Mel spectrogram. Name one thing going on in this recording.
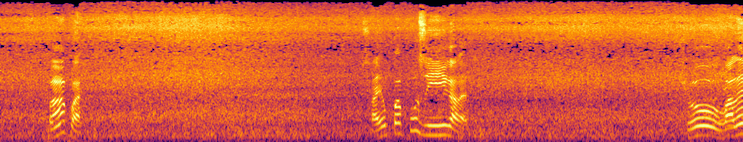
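Waves wash steadily onto the shore.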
